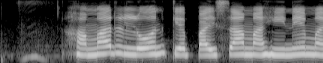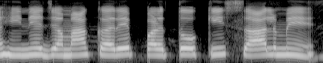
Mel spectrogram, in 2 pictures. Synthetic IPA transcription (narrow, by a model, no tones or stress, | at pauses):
həməɾloːnkepəɪsaməɦineməɦiːned͡ʒəmakəɾepəɽt̪okisalmẽ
